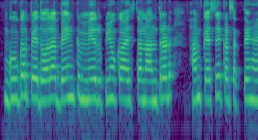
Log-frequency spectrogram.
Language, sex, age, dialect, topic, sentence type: Hindi, female, 18-24, Awadhi Bundeli, banking, question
